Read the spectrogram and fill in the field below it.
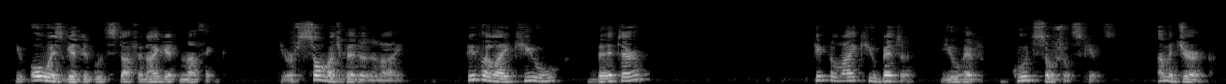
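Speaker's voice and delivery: ordinary talk, nothing marked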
